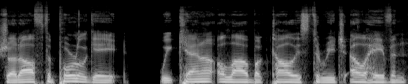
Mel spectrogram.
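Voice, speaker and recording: A put-on character voice from a man, fairly low in pitch, monotone and flat, at a moderate pace. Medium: read story. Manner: commanding.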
